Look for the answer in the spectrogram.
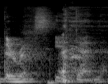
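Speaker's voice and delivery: low slow menacing voice; evil emperor voice. Pretend. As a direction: intone it darkly. Emperor voice joke.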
